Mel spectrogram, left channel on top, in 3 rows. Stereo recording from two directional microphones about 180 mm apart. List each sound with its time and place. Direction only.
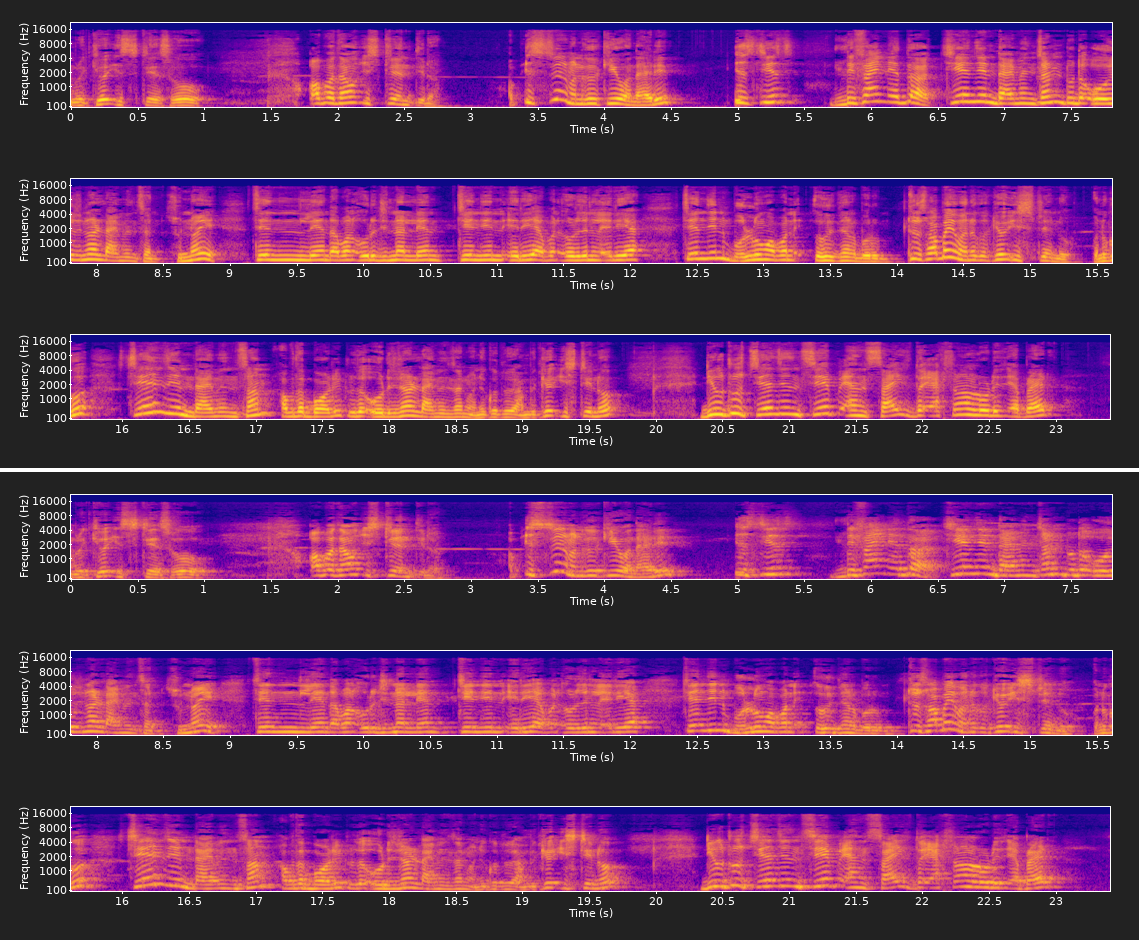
0.0 s a woman's voice: 40° left (ahead or behind)
4.9 s a woman's voice: 55° left (ahead or behind)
